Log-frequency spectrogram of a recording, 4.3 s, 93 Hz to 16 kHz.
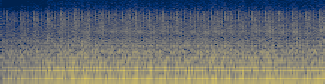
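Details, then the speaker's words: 1981 Mercedes-Benz 240D diesel, cold: deep uneven clatter at idle, lumpy rumble with irregular knocks three to four a second, whole vehicle shaking; runs rough cold and improves as it warms, cause unconfirmed. "I don't like the way to thing running running kind of rough"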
